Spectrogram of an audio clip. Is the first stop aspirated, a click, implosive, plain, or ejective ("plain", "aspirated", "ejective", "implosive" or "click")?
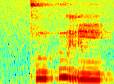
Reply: ejective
